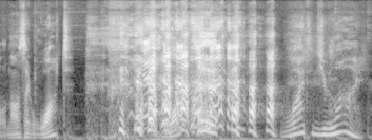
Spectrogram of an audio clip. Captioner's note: everyone laughing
